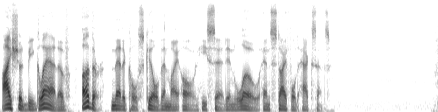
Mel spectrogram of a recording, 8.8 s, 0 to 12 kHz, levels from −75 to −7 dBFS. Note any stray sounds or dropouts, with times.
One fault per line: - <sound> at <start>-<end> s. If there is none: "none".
none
